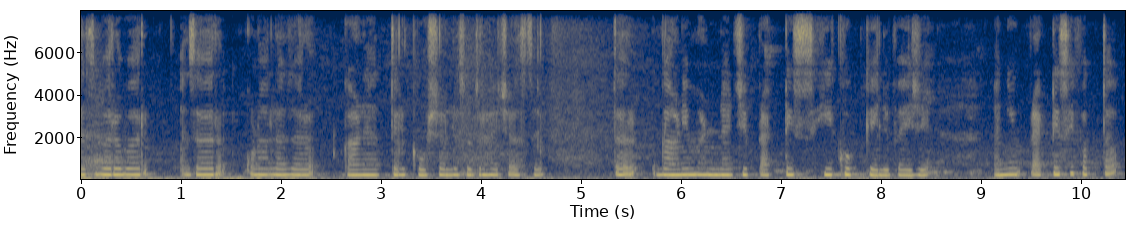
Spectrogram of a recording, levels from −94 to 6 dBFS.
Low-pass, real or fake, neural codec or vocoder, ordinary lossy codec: none; real; none; none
